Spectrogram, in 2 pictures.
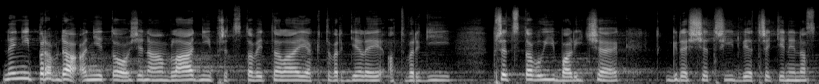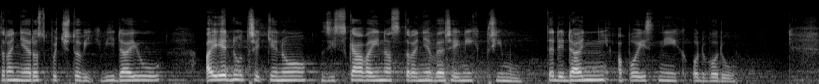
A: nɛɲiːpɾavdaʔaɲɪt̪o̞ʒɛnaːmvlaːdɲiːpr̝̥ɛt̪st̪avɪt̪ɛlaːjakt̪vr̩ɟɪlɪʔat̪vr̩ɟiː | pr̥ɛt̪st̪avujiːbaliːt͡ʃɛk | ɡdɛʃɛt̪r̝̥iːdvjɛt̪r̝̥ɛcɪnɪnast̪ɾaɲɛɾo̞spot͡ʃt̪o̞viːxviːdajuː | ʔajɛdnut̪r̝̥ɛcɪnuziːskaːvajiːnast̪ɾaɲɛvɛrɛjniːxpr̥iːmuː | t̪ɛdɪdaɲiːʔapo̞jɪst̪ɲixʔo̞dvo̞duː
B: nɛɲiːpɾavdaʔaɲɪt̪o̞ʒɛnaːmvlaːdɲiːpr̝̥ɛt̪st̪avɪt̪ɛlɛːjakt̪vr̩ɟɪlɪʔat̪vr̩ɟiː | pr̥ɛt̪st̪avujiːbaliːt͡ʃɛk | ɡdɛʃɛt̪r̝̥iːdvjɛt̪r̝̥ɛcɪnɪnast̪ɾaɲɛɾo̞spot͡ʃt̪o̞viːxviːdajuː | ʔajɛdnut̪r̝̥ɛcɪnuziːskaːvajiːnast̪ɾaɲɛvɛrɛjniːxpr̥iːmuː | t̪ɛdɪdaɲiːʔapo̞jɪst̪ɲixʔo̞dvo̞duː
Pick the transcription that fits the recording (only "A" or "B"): B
